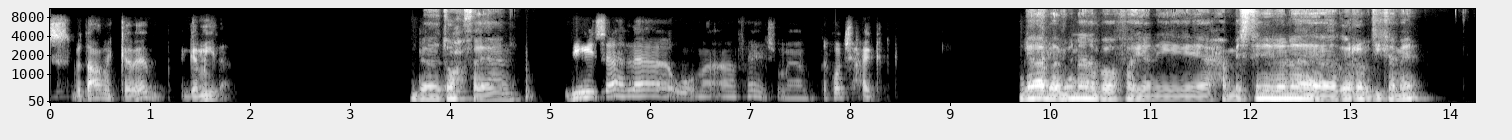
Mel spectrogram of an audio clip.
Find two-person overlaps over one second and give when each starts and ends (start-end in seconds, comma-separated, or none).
none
